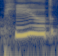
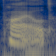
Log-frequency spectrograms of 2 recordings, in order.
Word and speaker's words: peeled: переводится глядеть в оба слово peeled он произносит как piled амиция поправляет его и говорит что правильно peeled Ну то есть бледными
